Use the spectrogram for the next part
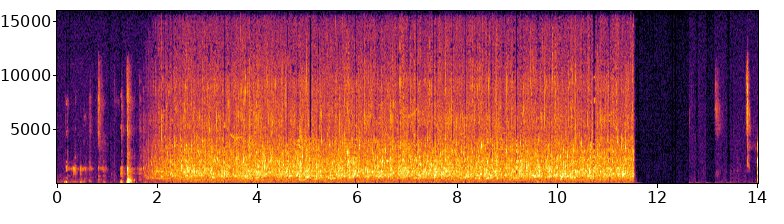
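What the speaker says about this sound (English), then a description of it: "You find a creek that the beaver has yet to dam" A creek runs steadily for about ten seconds, a soft continuous trickle and wash of water that starts abruptly after a few faint ticks and stops just as suddenly into silence.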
